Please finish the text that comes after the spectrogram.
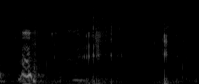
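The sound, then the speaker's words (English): Two crisp, wet crunches of biting into a pickle, the first louder and followed by chewing, the second sharp and brief; no talking. “That's a solid pickle.”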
